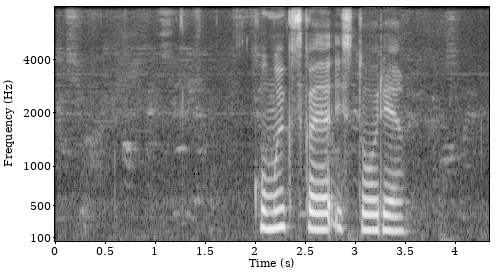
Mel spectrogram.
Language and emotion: Russian, neutral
